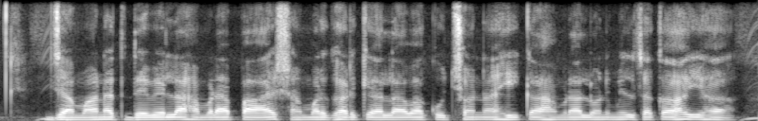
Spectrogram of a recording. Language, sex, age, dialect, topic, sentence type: Magahi, male, 25-30, Western, banking, question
